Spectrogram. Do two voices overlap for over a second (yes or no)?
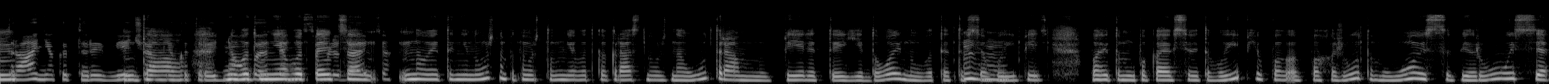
yes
